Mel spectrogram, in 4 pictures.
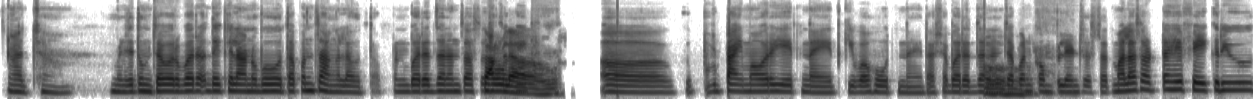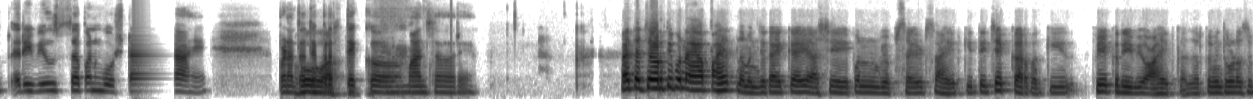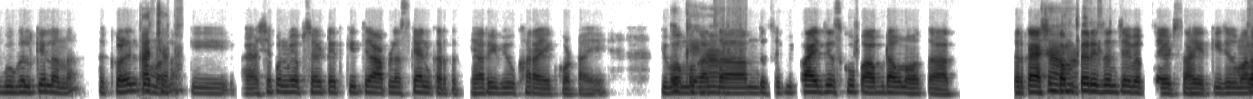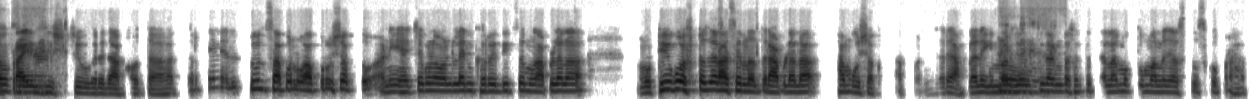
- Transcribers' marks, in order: other background noise; tapping; in English: "रिव्ह्यूजचं"; distorted speech; in English: "रिव्ह्यू"; in English: "रिव्ह्यू"; horn; static; unintelligible speech; unintelligible speech; in English: "स्कोप"
- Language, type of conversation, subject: Marathi, podcast, भविष्यात ऑनलाइन खरेदीचा अनुभव कसा आणि किती वेगळा होईल?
